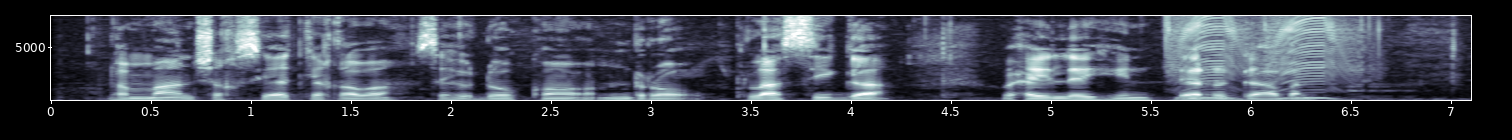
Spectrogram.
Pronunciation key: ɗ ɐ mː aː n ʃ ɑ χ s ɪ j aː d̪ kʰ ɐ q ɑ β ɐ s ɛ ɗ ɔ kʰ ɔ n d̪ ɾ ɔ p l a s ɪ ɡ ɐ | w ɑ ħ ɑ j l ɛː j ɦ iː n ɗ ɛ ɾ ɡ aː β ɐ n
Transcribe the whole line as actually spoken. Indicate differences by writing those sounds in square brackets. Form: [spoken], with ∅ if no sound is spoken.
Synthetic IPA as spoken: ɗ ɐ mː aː n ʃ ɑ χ s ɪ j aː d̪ kʰ ɐ q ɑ β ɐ s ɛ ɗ ɔ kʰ ɔ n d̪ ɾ ɔ p l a s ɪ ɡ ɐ | w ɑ ħ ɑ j l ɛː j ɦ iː n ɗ ɛ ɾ ɡ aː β ɐ n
